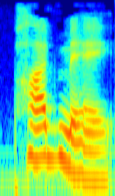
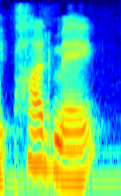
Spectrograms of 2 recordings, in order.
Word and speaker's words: Padme: Padme is the way it's spelled. P-A-D-M-E. Padme is lotus. But the Tibetans pronounce it Padme. So either way is fine.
